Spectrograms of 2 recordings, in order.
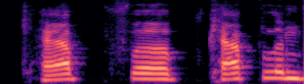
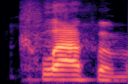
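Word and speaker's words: Clapham: Many of the most purple hours of my life have been passed at Cap Kaplam Junction. Clappam, I think it's pronounced. Clappam Clappam Junction.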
